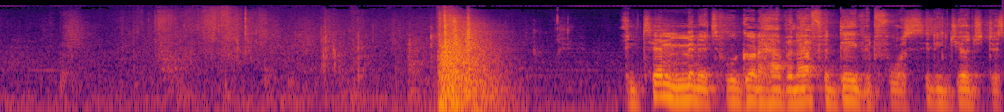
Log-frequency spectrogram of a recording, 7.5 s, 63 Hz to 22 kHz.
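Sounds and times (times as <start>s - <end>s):
quiet room hum: 0.0s - 7.5s
door swinging shut: 3.1s - 4.0s
speech: 4.7s - 7.5s.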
